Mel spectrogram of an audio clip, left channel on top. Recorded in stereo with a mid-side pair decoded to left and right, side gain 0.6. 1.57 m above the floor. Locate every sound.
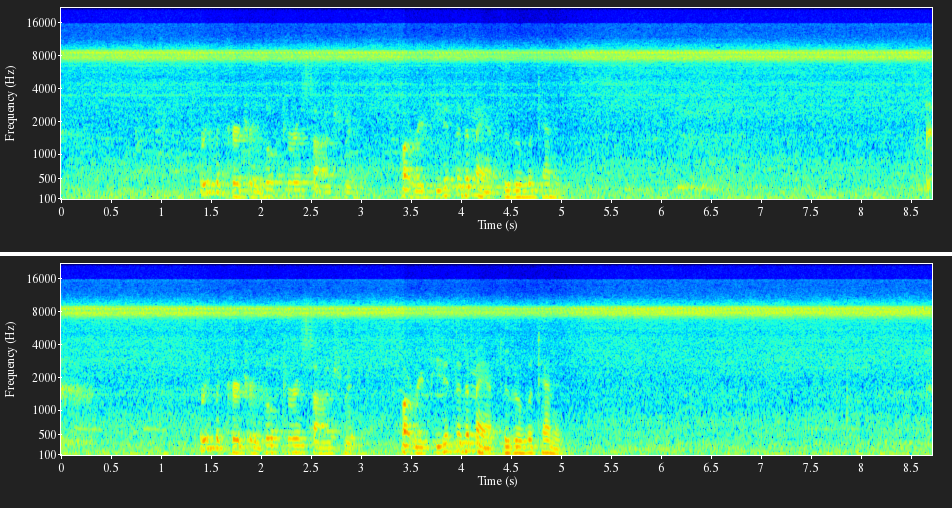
1.4 s a man speaking: 15° right, 5.5 m; by 5.1 s 45° right, 1.5 m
